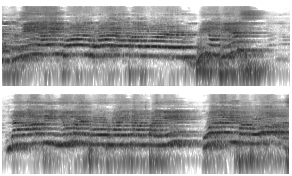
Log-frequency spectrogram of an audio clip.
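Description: A woman singing long held notes in phrases, with brief breaks about three and four seconds in and again near the end.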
